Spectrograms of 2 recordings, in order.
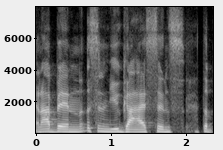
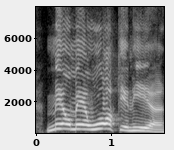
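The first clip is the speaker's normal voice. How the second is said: put-on New York accent; 11 semitones higher, 6 dB louder than usual. Reading an all-caps line aloud in character: New York accent. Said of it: "Nate wanted me to read it in a New York accent".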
